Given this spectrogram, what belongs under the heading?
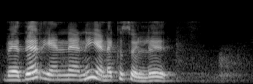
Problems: none marked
